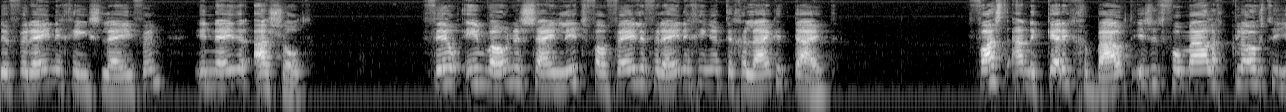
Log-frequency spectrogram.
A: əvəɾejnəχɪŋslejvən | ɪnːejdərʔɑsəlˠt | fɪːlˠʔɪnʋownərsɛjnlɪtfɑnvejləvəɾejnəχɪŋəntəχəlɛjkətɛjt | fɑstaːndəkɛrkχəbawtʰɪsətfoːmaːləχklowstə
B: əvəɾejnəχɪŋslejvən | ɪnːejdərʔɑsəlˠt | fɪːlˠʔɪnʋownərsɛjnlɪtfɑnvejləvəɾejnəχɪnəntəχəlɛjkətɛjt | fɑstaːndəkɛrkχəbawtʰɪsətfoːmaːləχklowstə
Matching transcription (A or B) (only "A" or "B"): A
